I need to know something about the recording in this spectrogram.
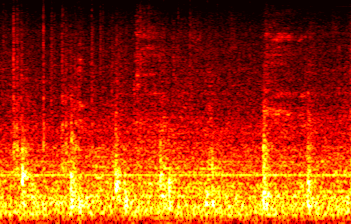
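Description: A cantering horse's hoofbeats on sand arena footing: a thud at each stride, evenly spaced nearly twice a second, over steady outdoor background noise.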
